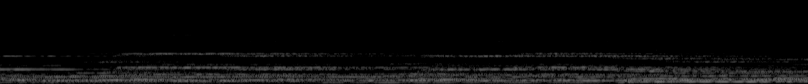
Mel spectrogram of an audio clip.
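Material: Nothing is struck.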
